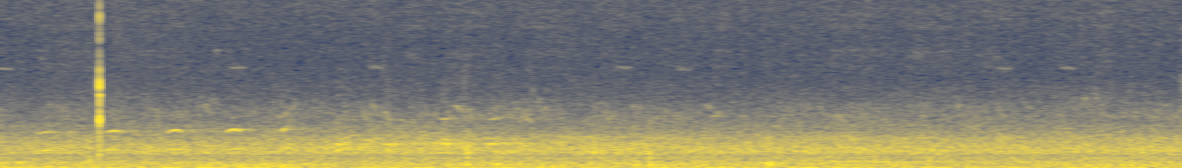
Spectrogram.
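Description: Steady outdoor background noise with a few faint, short bird calls early on and a single sharp click about half a second in.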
